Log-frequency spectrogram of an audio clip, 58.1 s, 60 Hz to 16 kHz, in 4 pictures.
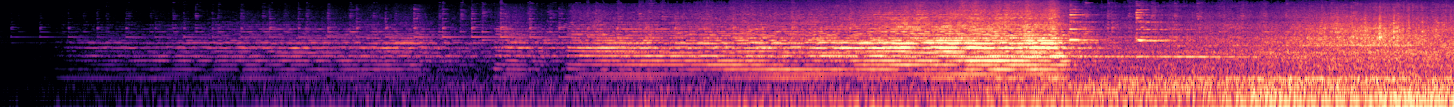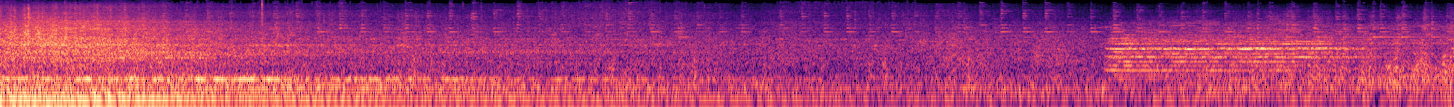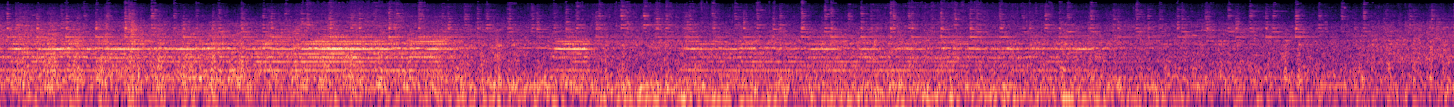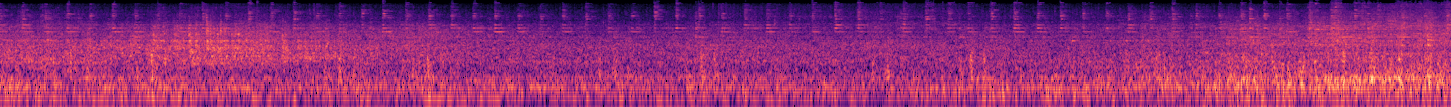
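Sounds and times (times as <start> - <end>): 
train passing by: 0.0 - 58.1.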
